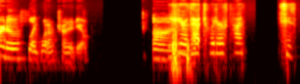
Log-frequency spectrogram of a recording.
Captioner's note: false whisper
